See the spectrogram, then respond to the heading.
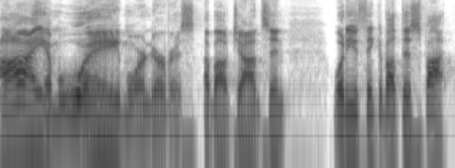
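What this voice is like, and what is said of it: Usual voice. Nothing is said of it.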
